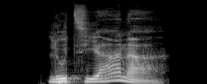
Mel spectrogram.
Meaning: Saint Lucian
- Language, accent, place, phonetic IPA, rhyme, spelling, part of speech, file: German, Germany, Berlin, [luˈt͡si̯aːnɐ], -aːnɐ, Lucianer, noun, De-Lucianer.ogg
